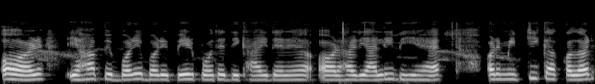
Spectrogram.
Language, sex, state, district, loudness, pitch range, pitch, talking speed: Hindi, female, Bihar, Muzaffarpur, -17 LUFS, 215-235 Hz, 225 Hz, 180 wpm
